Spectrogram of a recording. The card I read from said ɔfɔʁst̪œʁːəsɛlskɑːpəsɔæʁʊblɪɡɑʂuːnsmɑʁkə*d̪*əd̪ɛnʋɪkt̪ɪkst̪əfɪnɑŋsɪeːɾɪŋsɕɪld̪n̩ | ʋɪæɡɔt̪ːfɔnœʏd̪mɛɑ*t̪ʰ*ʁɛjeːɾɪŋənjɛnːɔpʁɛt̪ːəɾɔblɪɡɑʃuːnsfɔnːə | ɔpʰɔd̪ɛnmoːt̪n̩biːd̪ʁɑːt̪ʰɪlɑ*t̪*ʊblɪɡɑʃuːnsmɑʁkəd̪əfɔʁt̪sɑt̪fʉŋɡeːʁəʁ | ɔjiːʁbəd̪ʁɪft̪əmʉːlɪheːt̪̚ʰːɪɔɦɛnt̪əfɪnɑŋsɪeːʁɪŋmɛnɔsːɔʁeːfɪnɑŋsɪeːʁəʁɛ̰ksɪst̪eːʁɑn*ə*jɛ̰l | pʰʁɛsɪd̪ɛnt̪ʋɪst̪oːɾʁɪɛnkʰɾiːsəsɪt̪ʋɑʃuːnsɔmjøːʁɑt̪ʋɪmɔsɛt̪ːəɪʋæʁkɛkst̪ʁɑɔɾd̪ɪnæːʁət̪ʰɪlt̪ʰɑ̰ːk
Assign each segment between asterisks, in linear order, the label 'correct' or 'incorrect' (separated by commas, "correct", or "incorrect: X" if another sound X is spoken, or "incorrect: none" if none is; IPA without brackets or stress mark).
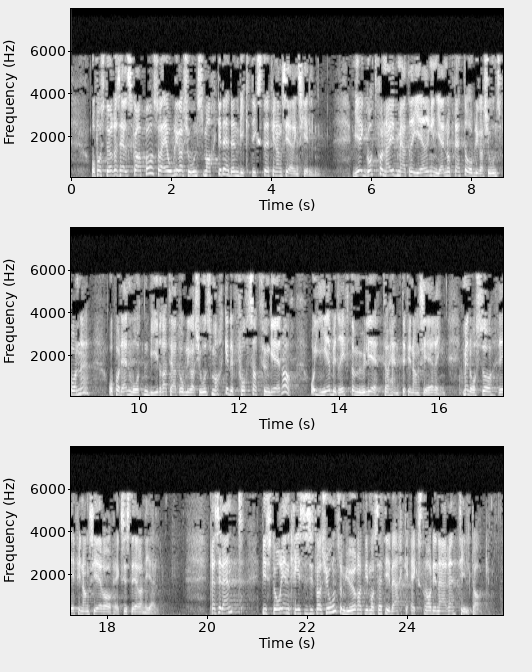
correct, incorrect: t̪, correct, correct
